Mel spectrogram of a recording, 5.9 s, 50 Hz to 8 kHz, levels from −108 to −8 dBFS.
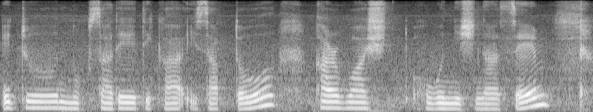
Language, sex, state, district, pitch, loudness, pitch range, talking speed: Nagamese, female, Nagaland, Dimapur, 150 Hz, -18 LUFS, 140-160 Hz, 110 wpm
